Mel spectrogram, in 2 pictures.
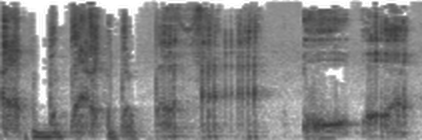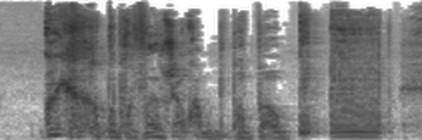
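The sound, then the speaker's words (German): A person vocally imitates irregular, choking sleep apnea snoring, with uneven bursts of rough, guttural breathing and gasps broken by brief pauses, fairly loud, with no steady rhythm. “Wenn es so rhythmisch ist, Schlafapnoe ist schlimm, weil das dann kein rhythmisches Schnarchen ist, sondern”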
